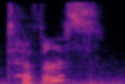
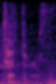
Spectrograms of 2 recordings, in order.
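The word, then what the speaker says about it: Tethras: Tethers? Yeah, Are Eric's you- last name, Tethris. Oh. I mean, I just didn't know how to say it. Oh, I was yeah. like, Tethers? Eric Tethris.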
